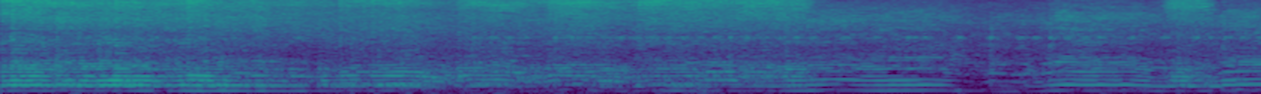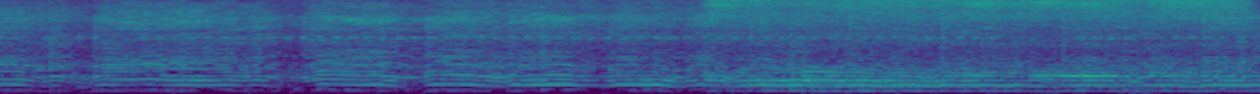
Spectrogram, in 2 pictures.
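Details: Nest-building bees humming together, a dense buzzing drone of overlapping wavering tones; the sound briefly dips and thins around the middle before the full hum returns, soft background hiss.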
